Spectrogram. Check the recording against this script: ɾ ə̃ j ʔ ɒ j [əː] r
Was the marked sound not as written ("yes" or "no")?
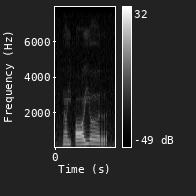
no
